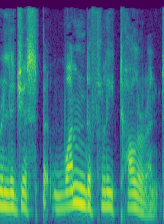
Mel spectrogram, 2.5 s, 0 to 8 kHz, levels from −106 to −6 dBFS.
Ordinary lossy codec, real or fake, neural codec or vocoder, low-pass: MP3, 48 kbps; real; none; 7.2 kHz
